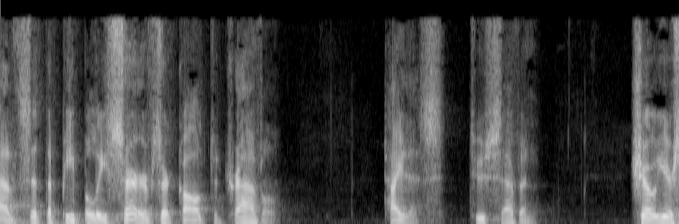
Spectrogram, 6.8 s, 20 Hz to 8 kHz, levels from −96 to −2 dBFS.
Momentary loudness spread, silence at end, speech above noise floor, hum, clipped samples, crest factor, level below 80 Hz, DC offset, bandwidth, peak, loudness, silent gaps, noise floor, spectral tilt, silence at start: 14 LU; 0 s; 50 dB; none; under 0.1%; 20 dB; -56 dBFS; under 0.1%; 7.6 kHz; -4 dBFS; -22 LUFS; none; -72 dBFS; -5 dB/octave; 0 s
